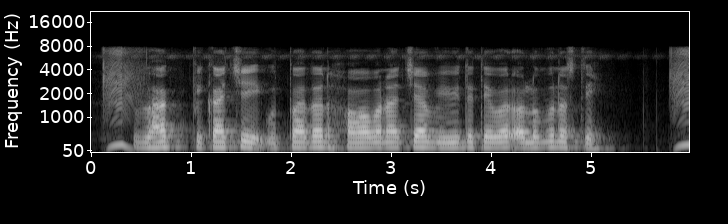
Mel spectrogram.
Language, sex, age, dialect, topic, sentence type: Marathi, male, 25-30, Varhadi, agriculture, statement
